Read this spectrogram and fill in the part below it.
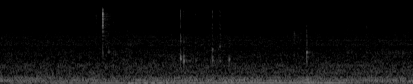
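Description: A metal spoon clinks against a bowl.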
